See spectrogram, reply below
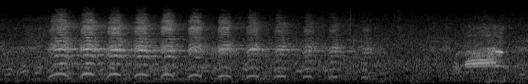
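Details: Flock of swan geese (Chinese geese) fed by locals in November 2021: a run of about a dozen nasal, arched honks, roughly four per second, fading in loudness, then a brief higher squawk near the end.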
